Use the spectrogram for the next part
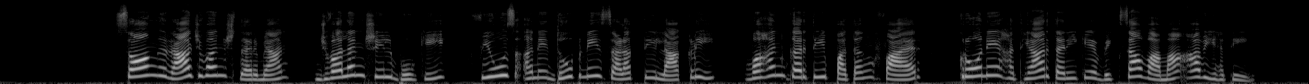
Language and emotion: Gujarati, neutral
